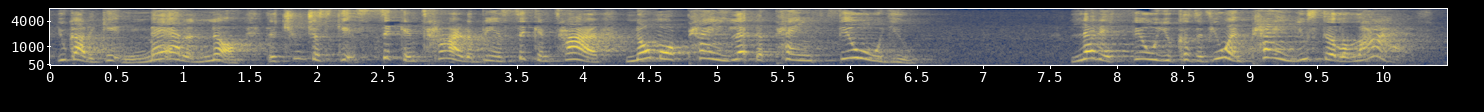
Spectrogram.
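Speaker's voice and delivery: high, loud rallying cry; soaring motivational shout; fired-up preaching. Real, not acted. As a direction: preach it at full force, lifting the room. Rousing climax of motivational talk.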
